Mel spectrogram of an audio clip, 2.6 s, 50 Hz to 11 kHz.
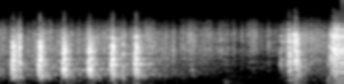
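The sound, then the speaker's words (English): Knocking on the door of a tiny farmhouse on Highway 63: a quick run of about six firm raps, a short pause, then two more knocks. Fairly loud, with no voices. “I was hitching rides one day, and when no rides came, I went up to the door of this tiny farmhouse on Highway 63.”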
